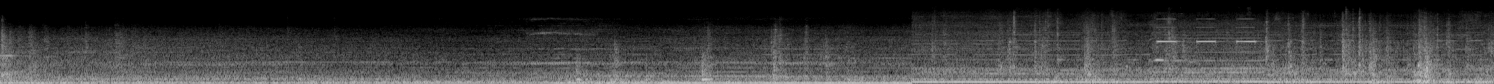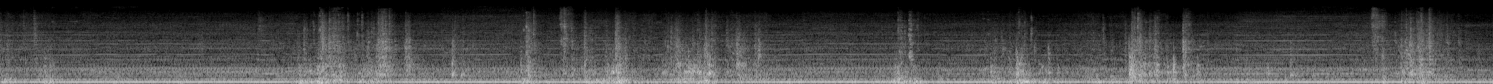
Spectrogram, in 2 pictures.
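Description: Diesel engine of a rail-mounted grapple crane on a maintenance-of-way work train running steadily while the crane works. Sharp metallic clanks and knocks come repeatedly in the second half, with three short warning beeps about twelve seconds in.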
